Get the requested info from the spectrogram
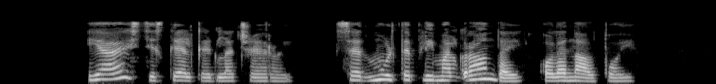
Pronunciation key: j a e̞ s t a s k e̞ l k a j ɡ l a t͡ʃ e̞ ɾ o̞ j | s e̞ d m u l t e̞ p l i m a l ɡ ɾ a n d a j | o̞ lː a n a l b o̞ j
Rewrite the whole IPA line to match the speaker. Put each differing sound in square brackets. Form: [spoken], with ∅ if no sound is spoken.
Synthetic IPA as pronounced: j a e̞ s t [i] s k e̞ l k a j ɡ l a t͡ʃ e̞ ɾ o̞ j | s e̞ d m u l t e̞ p l i m a l ɡ ɾ a n d a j | o̞ [l] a n a l [p] o̞ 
